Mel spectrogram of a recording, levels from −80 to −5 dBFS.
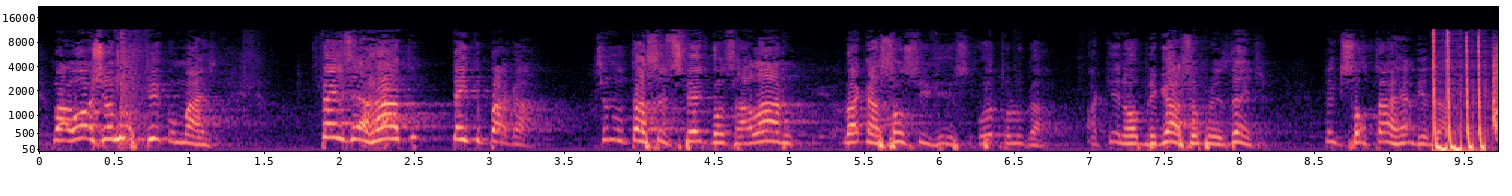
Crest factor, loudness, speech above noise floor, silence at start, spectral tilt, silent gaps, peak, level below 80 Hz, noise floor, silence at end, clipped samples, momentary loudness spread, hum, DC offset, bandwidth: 16 dB; -20 LUFS; 27 dB; 0 s; -5 dB/octave; none; -4 dBFS; -34 dBFS; -47 dBFS; 0 s; under 0.1%; 17 LU; none; under 0.1%; 11.5 kHz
